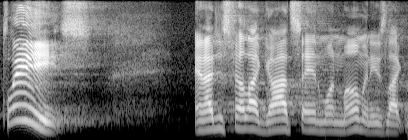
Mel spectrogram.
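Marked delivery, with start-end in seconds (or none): 0.0-0.9 high, loud scoffing "Please". Retold or imitated. Pastor mocking a person on TV, scoffing. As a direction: toss it off with a sneer. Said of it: "I'm just scoffing at this person".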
